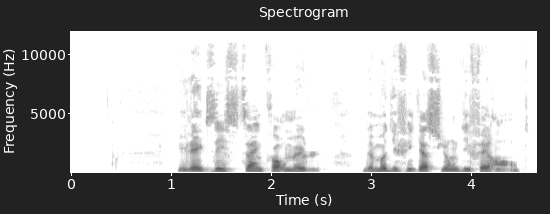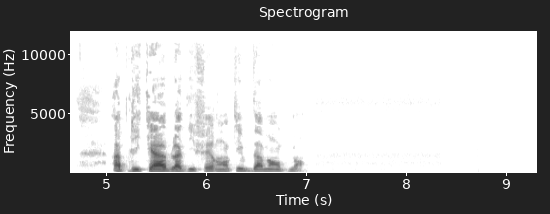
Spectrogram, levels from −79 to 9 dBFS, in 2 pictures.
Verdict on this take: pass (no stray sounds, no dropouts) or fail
pass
